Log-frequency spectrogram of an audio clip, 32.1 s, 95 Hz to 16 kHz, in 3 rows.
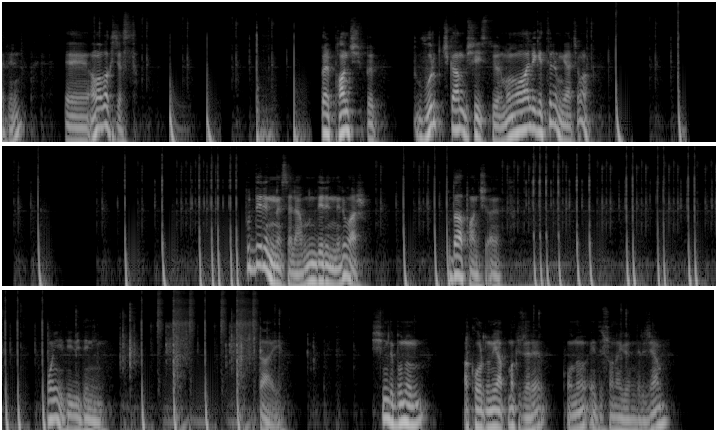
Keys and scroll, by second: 22.9 space, 24.6 space, 24.9 ctrl+s.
